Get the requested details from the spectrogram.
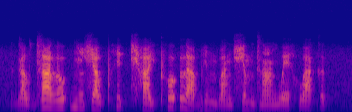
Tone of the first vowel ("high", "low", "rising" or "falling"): low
